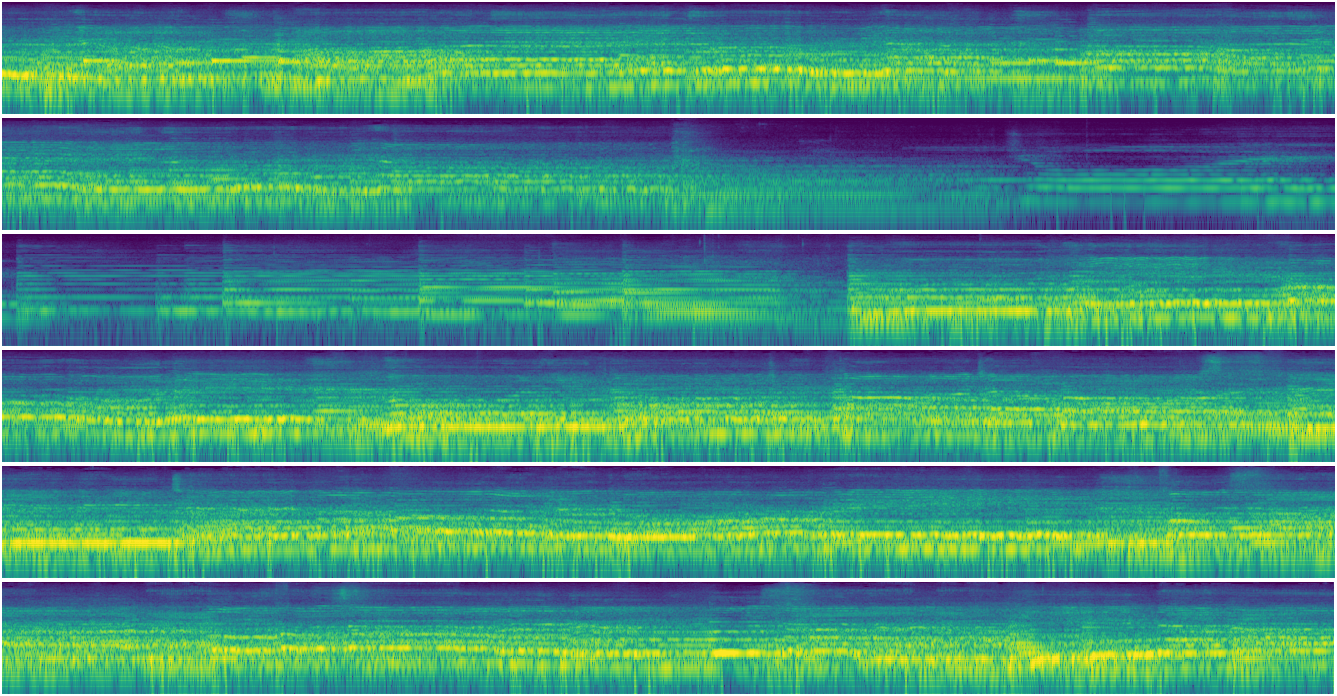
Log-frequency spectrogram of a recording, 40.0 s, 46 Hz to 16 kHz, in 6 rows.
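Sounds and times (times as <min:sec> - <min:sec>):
church choir singing: 0:00.0 - 0:13.4, 0:16.6 - 0:39.9.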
